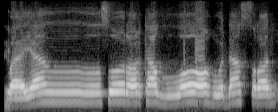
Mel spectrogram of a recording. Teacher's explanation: Ini hu-nya satu harokat saja Pak, langsung ke huruf na.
